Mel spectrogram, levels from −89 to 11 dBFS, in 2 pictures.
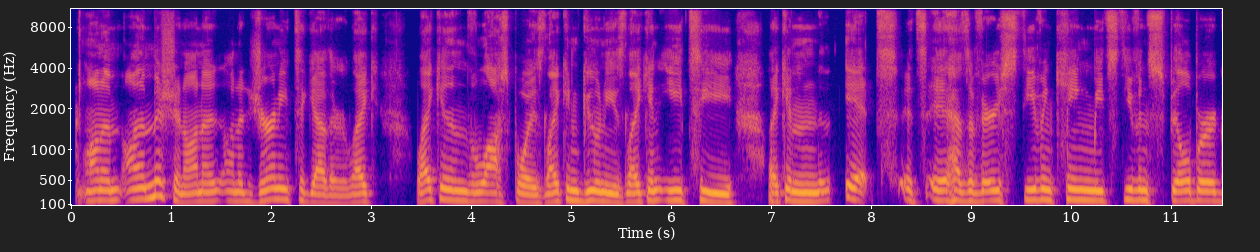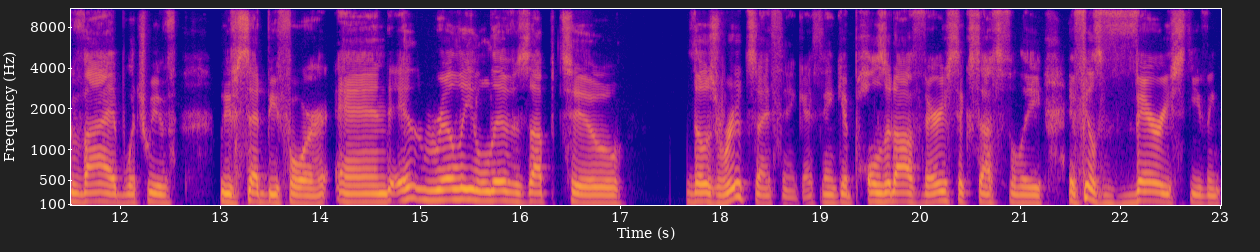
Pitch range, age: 130-155 Hz, 30-49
